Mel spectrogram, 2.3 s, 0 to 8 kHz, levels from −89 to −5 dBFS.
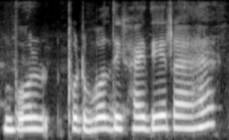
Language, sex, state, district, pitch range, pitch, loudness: Hindi, female, Jharkhand, Palamu, 240-260 Hz, 250 Hz, -12 LUFS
